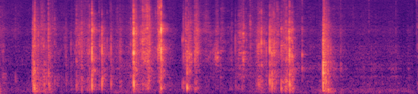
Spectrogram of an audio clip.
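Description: Folded paper packaging rustling and crinkling as hands handle it, a run of irregular rustles that stops about a second before the end.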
